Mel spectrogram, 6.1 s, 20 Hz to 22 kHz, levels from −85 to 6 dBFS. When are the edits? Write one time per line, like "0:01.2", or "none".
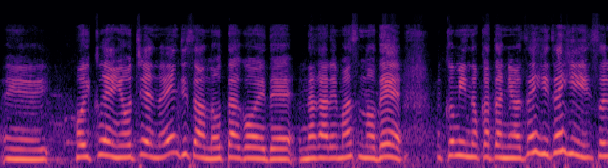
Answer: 0:03.0

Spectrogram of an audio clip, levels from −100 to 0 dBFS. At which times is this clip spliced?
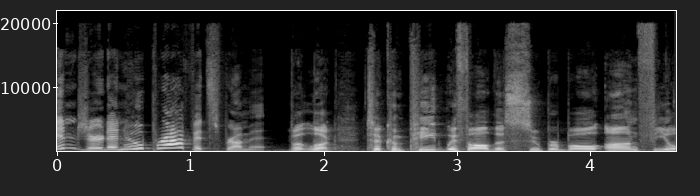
none

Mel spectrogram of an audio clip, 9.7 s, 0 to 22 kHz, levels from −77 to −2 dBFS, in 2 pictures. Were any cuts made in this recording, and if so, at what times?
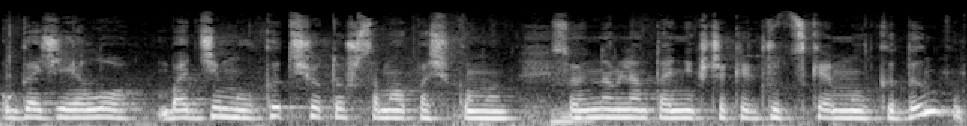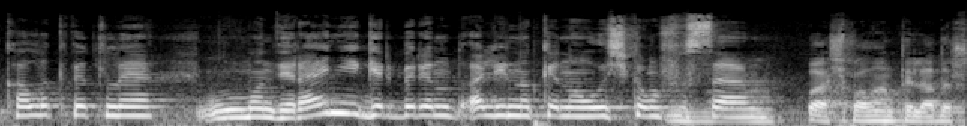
none

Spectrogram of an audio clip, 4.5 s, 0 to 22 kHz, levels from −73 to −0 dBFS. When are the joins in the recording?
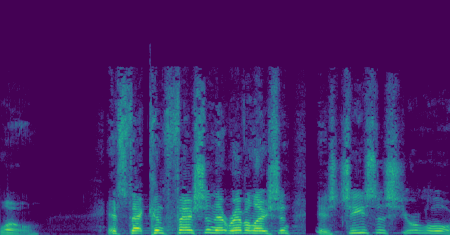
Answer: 0:03.0

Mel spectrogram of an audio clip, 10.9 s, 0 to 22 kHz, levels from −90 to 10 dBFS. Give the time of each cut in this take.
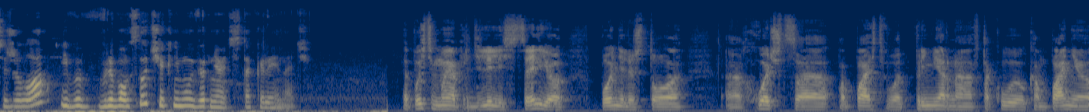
0:04.0

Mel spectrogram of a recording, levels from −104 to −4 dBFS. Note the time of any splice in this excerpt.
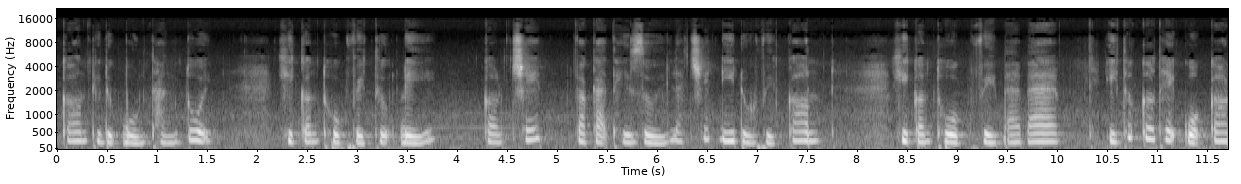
none

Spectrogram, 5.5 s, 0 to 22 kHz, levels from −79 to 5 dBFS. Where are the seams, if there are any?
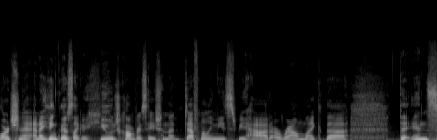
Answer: none

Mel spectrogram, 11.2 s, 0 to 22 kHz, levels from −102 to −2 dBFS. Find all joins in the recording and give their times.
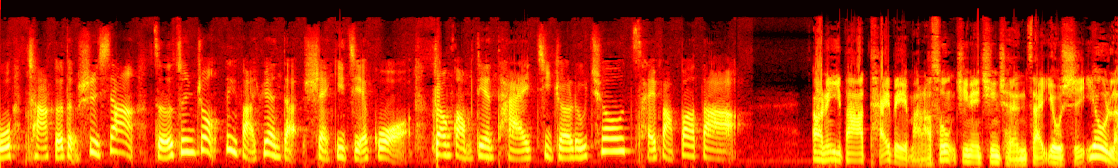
0:04.3

